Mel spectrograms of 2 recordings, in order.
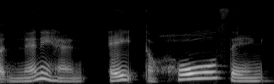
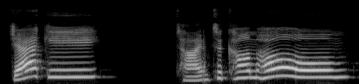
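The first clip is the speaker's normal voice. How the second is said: high, louder, slow call home; 12 semitones higher, 8 dB louder, slower than usual. A narrator's reading. Jackie's mama calls him home. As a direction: call a child in. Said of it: "shouted Jackie's mama".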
